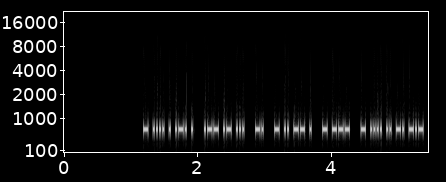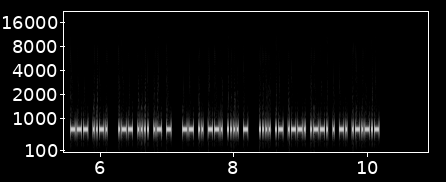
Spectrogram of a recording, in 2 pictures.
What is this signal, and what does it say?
Morse code, heard as a keyed tone, about 49 wpm, 700 Hz. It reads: THERE WAS N TIME TO THINK OF WHAT MIGHT HAPPEN.
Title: Sentences from Top 400 Words and Abbreviations 50wpm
